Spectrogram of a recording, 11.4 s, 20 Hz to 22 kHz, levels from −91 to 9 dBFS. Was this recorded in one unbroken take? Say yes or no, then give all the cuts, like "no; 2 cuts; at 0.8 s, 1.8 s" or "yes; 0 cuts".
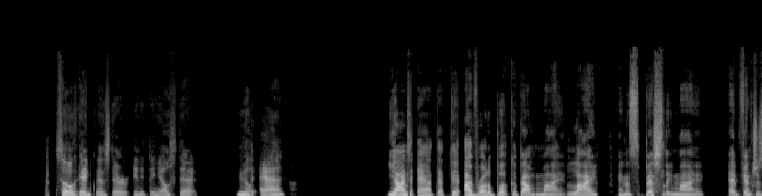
no; 3 cuts; at 1.4 s, 3.7 s, 6.1 s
